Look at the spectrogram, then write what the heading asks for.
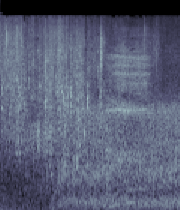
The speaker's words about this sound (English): The water! It is parting, and we can cross on dry land.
